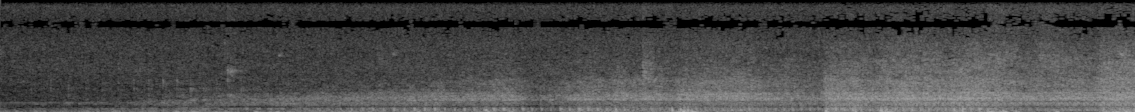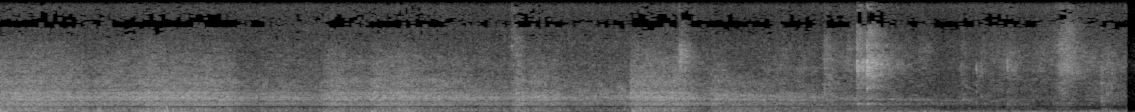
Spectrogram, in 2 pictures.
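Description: Electric desk fan running, its blade whir building as it picks up speed over the first few seconds and easing off as it slows near the end. The fan's airflow buffets the microphone throughout with a gusty low rumble.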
